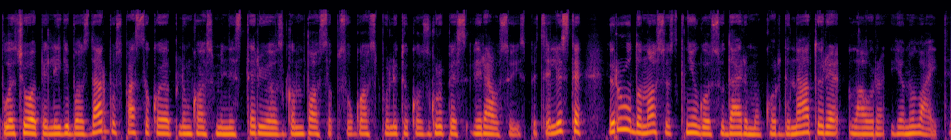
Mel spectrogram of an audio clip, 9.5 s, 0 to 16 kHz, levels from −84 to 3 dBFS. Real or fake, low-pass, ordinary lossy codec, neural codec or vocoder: real; 10.8 kHz; Opus, 24 kbps; none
